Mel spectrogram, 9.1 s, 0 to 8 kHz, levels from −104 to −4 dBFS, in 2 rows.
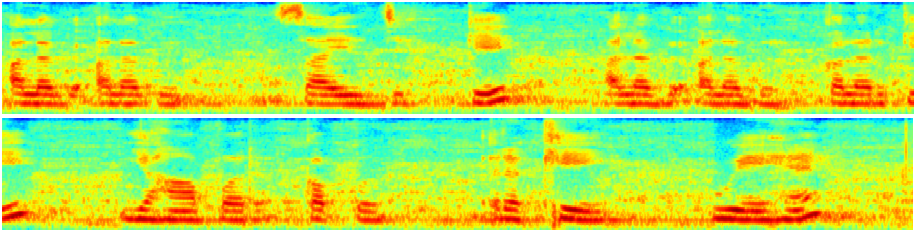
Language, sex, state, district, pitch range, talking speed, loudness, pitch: Hindi, female, Haryana, Charkhi Dadri, 190-210 Hz, 90 wpm, -16 LUFS, 200 Hz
